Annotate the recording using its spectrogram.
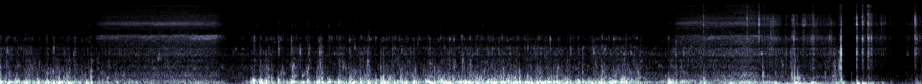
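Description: A diver draws a hissing breath through a regulator.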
